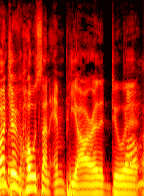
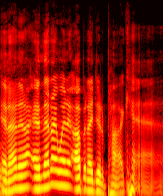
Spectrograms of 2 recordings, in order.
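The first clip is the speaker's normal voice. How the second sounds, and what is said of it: Vocal fry imitation. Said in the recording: “Vocal fry. ... Vocal fry. ... it's when girls. ... Mostly girls.”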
